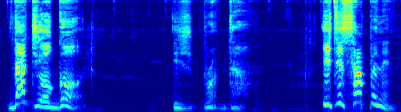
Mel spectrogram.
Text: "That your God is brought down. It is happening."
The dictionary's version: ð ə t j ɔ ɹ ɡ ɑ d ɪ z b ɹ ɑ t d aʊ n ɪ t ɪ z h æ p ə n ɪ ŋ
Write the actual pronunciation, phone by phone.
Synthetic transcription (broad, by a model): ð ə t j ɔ ɡ ɑ d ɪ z b ɹ ɑ t d aʊ n ɪ t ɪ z h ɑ p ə n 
